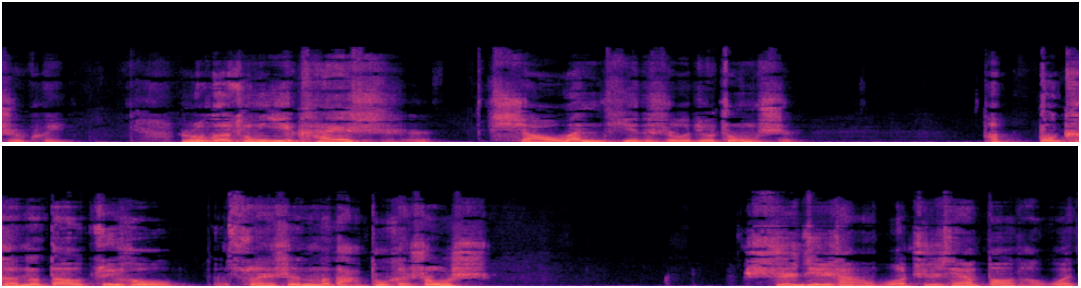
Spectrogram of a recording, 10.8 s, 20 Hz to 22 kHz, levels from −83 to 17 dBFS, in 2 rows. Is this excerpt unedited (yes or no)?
no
